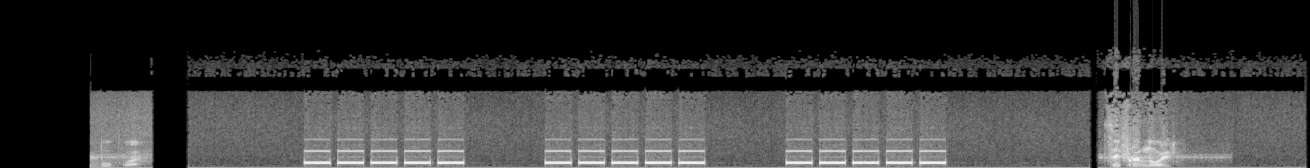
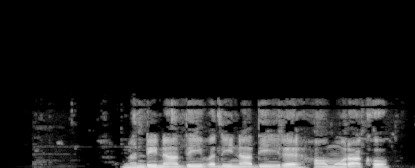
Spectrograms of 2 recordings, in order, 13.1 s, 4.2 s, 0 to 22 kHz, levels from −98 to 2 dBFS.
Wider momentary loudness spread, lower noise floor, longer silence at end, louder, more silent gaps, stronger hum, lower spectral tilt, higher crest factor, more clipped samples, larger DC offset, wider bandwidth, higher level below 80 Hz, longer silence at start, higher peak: first, 13 LU vs 6 LU; second, -43 dBFS vs -57 dBFS; second, 0 s vs 0.25 s; first, -8 LUFS vs -15 LUFS; first, 1.53-1.86 s vs none; neither; second, -1 dB/octave vs -5.5 dB/octave; about the same, 12 dB vs 16 dB; neither; first, 3% vs under 0.1%; first, 10.5 kHz vs 9.4 kHz; first, -48 dBFS vs -58 dBFS; second, 0.9 s vs 1.2 s; about the same, 0 dBFS vs 0 dBFS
